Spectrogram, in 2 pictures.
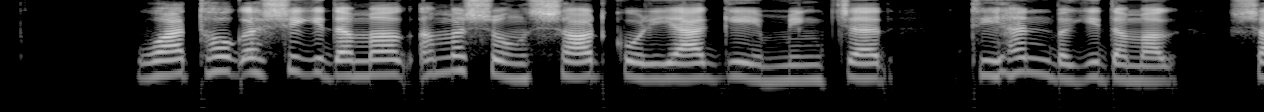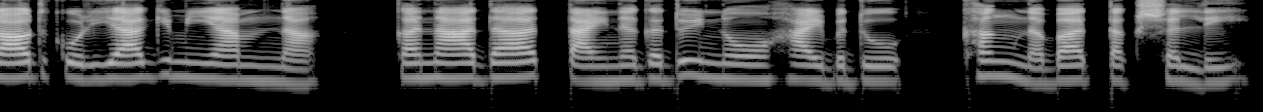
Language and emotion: Manipuri, neutral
